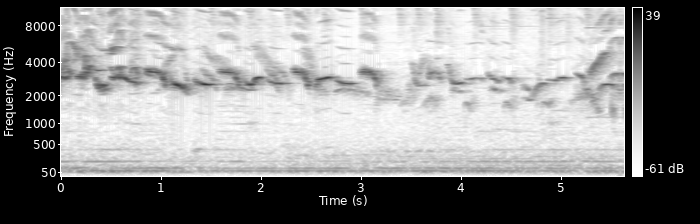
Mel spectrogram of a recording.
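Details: Chinese hwamei, a tamed fighting bird noted for its fine voice, pouring out a dense run of high, sweet whistled notes and quick warbles, loud at first, then a softer, broken sequence before a final rising flourish.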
